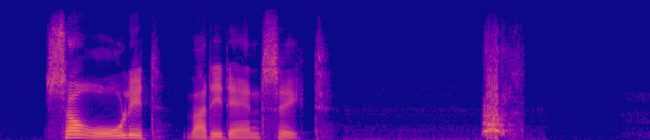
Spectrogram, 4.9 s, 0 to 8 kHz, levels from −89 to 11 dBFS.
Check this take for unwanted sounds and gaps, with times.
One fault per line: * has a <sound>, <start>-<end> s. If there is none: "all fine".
* has a bark, 3.6-4.0 s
